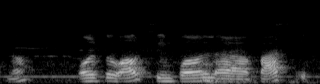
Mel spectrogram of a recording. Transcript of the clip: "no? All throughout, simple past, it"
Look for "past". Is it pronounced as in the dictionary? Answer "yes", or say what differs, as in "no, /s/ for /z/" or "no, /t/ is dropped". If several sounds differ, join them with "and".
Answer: no, /t/ is dropped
